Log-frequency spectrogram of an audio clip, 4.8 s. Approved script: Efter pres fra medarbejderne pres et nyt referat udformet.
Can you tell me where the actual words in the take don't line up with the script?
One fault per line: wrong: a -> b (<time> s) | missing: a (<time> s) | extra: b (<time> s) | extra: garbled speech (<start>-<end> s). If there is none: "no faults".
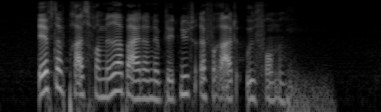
wrong: pres -> blev (2.0 s)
